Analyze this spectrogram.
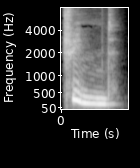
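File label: "trimmed", British English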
